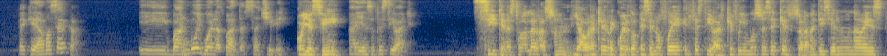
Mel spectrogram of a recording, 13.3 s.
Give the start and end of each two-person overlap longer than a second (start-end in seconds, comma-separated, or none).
none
